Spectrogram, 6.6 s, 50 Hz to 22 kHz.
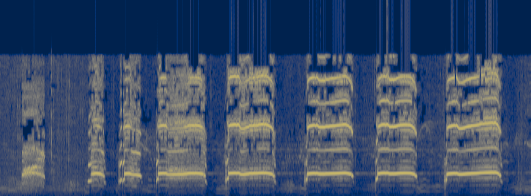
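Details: Osprey chick at its nest on August 3, 2017, taking a fish from its parent and then feeding itself: loud, harsh whistled calls with ringing overtones, given in bursts about once a second, each lasting around half a second.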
